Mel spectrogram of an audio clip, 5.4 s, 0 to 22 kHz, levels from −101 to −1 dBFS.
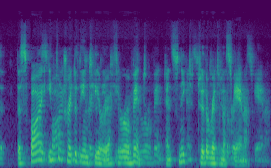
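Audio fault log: throughout, echo with no canceller: every phrase is followed roughly 400 ms later by a copy about 12 dB down and thinner, because the far end's loudspeaker output reaches its microphone and returns across the network with nothing subtracting it.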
